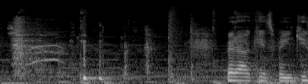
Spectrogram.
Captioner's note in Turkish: Gülüyor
